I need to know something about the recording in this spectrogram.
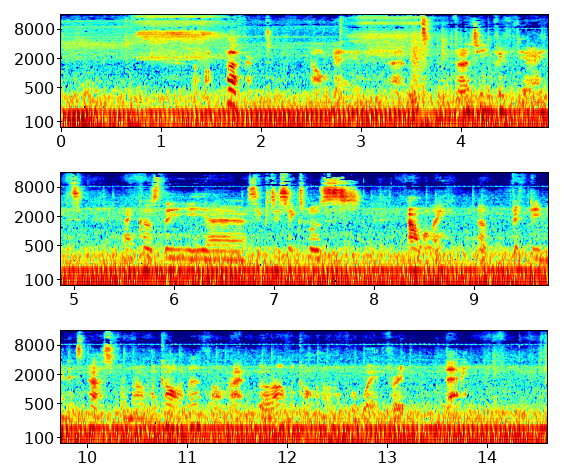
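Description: Scania double-decker bus engine running with a steady low rumble, heard from the upper deck, with scattered light rattles and clicks.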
